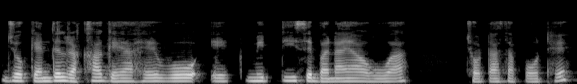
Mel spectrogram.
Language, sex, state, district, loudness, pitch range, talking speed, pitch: Hindi, female, Arunachal Pradesh, Lower Dibang Valley, -18 LUFS, 140-160 Hz, 155 wpm, 150 Hz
